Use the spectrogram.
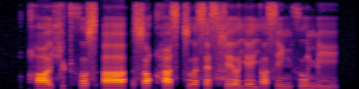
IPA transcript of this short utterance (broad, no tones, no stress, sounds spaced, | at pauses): qʰ a ə̯ ç ɯ ʈ θ o s ʔ a | s u qʰ e s t͡s u ə̯ s ɛ s ɬ e ə̯ j e j ʌ s i ɲ θ u ɲ ɽ i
